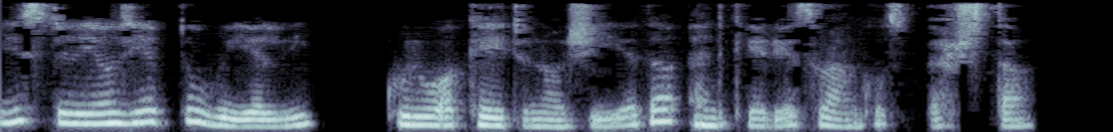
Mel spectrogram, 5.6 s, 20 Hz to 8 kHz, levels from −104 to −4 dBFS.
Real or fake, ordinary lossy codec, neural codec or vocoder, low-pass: fake; MP3, 32 kbps; codec, 16 kHz, 0.4 kbps, LongCat-Audio-Codec; 7.2 kHz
